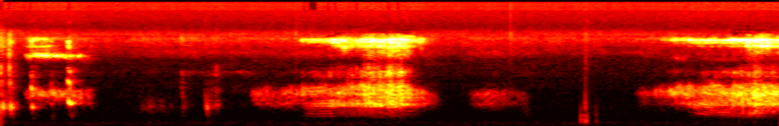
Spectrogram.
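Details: Woman who fell fast asleep during a phone call: irregular breathy, fluttering snores with a snort, a few breaths a minute, likened to a ship's sound; snoring.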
